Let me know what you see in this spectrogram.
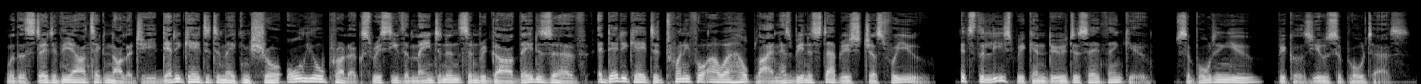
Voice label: English Corporate

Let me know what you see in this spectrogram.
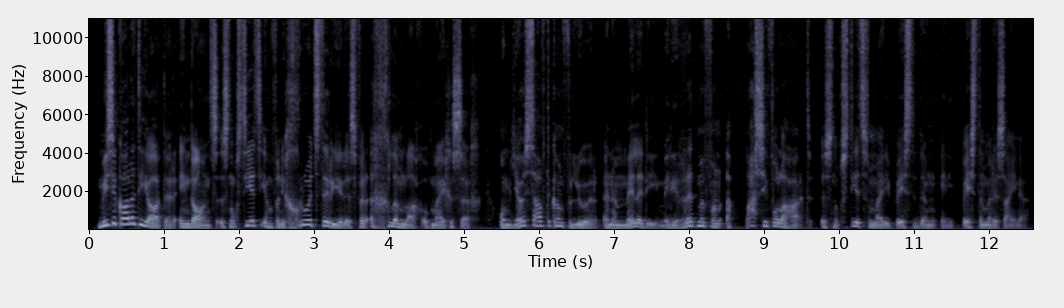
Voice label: Afrikaans Conversational

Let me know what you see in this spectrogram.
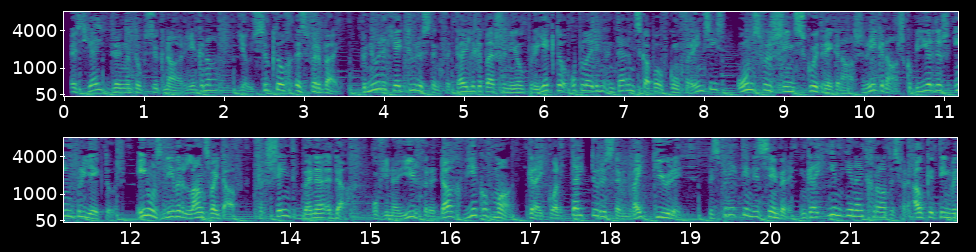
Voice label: Afrikaans Medium Sell

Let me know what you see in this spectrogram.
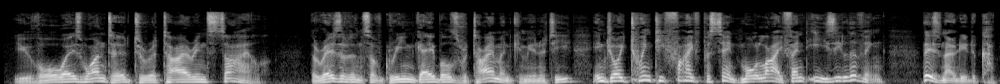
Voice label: English Bright

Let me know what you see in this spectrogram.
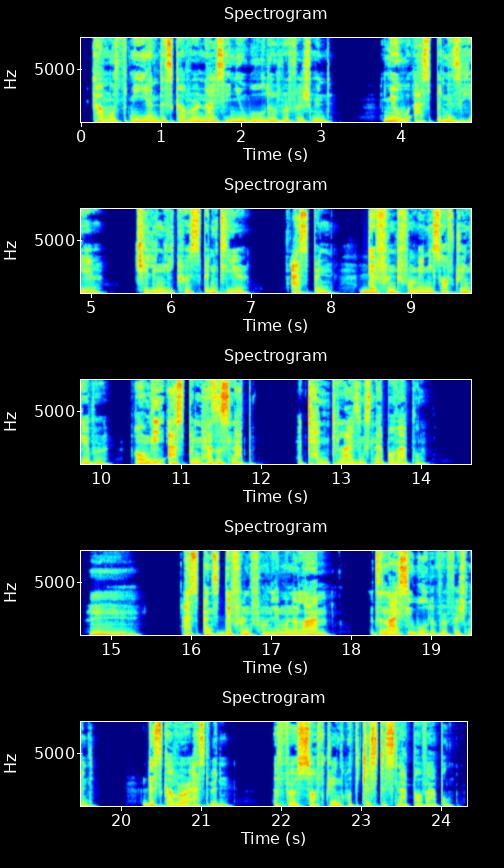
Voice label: English Soft Sell

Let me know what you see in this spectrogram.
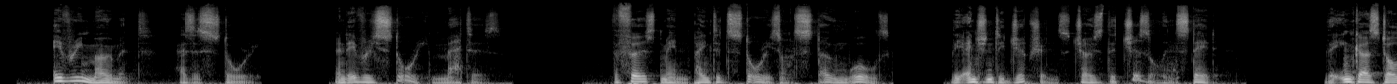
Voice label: English Narrator

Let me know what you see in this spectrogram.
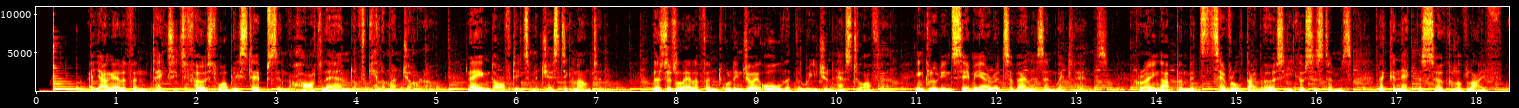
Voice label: English Narrator

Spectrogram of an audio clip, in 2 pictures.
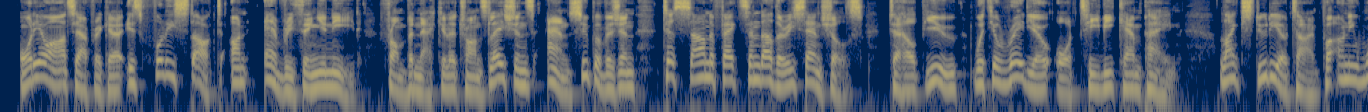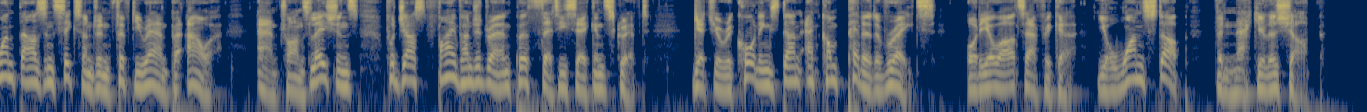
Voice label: English Retail

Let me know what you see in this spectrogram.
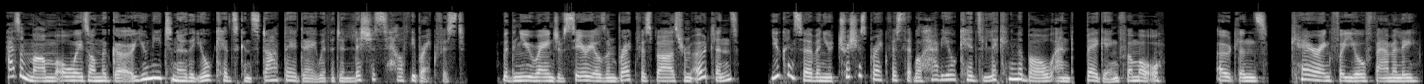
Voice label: English Conversational

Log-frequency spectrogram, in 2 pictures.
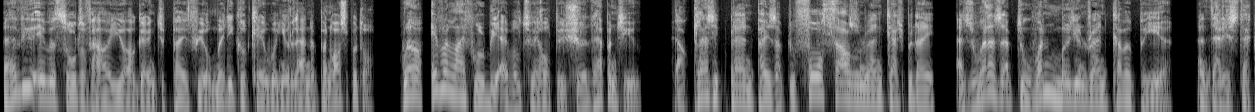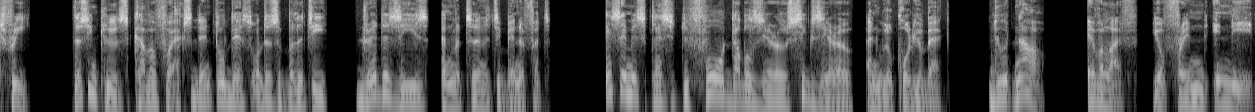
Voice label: English Corporate

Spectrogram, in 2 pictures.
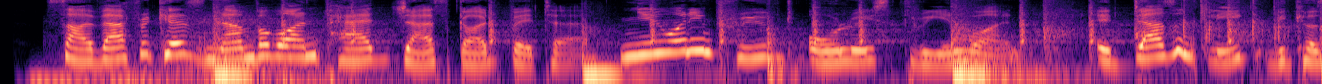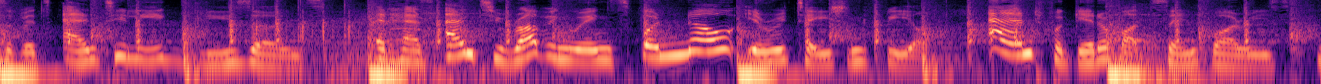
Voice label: English Energetic

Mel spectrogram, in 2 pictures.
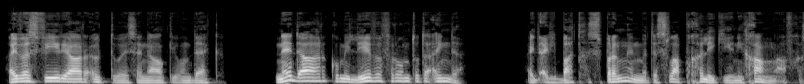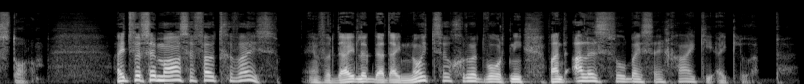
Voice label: Afrikaans Conversational

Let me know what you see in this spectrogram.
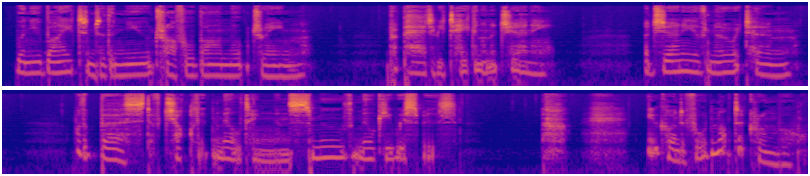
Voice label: English Intimate

